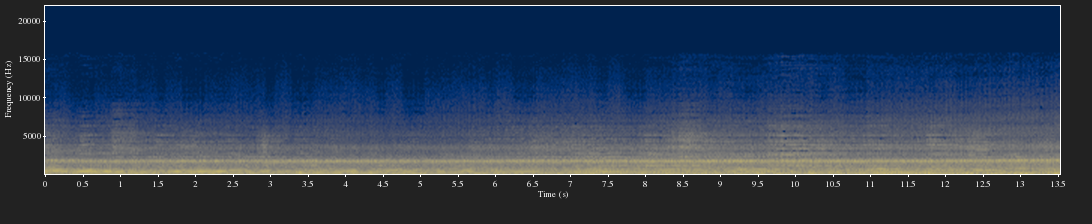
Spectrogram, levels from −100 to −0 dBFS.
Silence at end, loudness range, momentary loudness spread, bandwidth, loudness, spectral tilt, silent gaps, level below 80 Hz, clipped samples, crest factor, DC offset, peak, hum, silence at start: 0 s; 2 LU; 3 LU; 9.8 kHz; -29 LUFS; -7 dB/octave; none; -50 dBFS; under 0.1%; 14 dB; under 0.1%; -16 dBFS; none; 0 s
